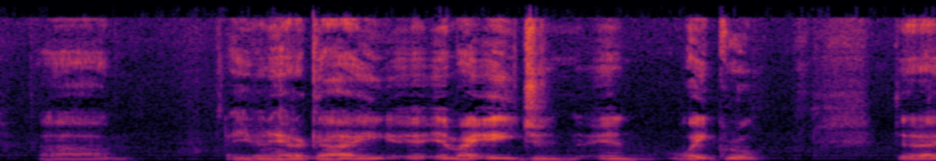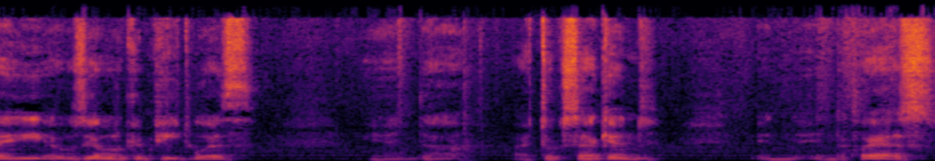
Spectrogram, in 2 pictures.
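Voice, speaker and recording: A man with a fairly high pitch talks at a very slow pace in a monotone, flat intonation, leaving long, frequent pauses, with big swings in loudness and noticeable background noise. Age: 70s. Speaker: powerlifter. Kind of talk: casual talk to camera.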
